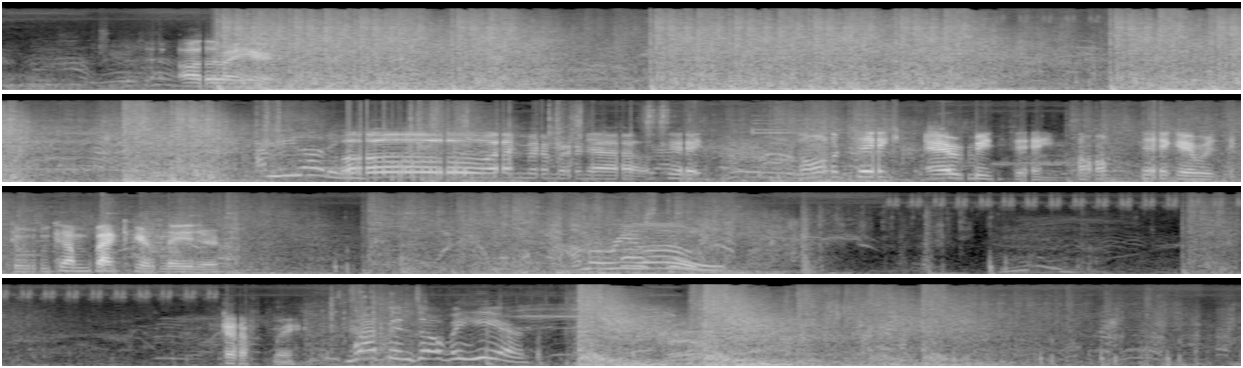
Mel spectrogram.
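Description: Guns fire in loud rapid bursts.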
